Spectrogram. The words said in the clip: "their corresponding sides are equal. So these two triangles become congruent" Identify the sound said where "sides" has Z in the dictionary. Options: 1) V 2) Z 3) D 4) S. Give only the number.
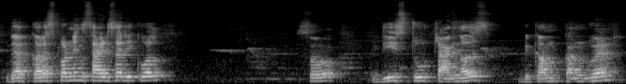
4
